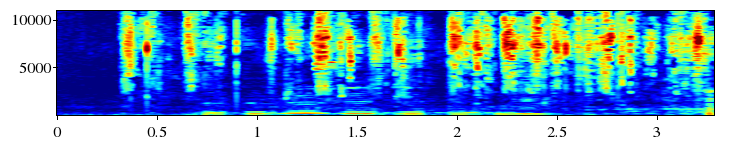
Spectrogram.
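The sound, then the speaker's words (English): Repeated wet splashes and sloshing as a person stomps through puddles in Riverside Park wearing brand new garden shoes, fairly loud in an uneven rhythm, with a low voice murmuring underneath. “Splashing.”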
